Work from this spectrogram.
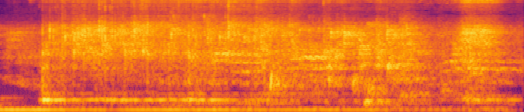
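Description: Water runs steadily from a shower, a continuous close hiss and splash filling a small tiled room.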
